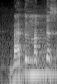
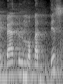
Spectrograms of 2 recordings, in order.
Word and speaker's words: بیت المقدس: بیت المقدس کے اندر، بیت المقدس کہہ لیں، بیت المقدس کہہ لیں، بیت المقدس کہہ لیں، سارے تلفظ جو ہیں صحیح.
